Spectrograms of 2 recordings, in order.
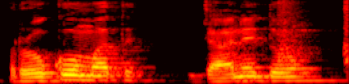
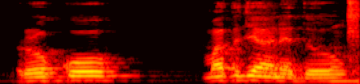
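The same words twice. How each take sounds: First: "रोको मत" together, a break, then "जाने दो"; group रोको with मत, pause before जाने; pause after मत. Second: Stretched "रोको", a break, then "मत जाने दो" together; pause after रोको. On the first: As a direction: read the comma after मत as a clear pause. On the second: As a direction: pause before मत and join it to जाने. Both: Shown as a demonstration. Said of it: "विराम चिन्ह की दृष्टि से".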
